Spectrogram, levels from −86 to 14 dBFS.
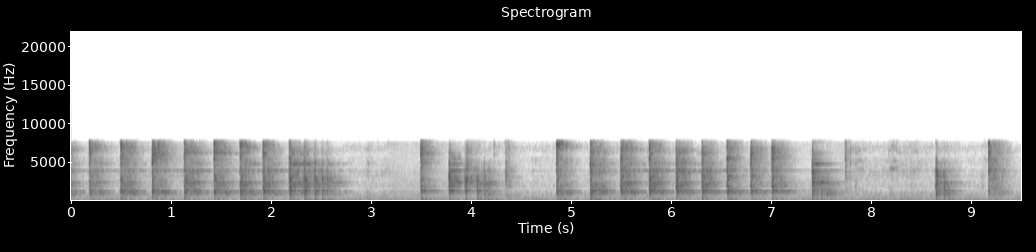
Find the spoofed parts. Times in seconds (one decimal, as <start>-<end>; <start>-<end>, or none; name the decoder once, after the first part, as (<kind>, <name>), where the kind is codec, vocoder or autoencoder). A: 0.0-3.2 (vocoder, HiFi-GAN); 3.9-7.1; 7.8-9.5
